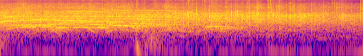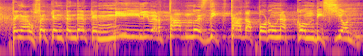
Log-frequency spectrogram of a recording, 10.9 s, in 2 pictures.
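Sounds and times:
joyful shouts and cheering voices: 0.0s - 3.7s
audience applause: 0.0s - 5.6s
speech: 5.6s - 10.8s.

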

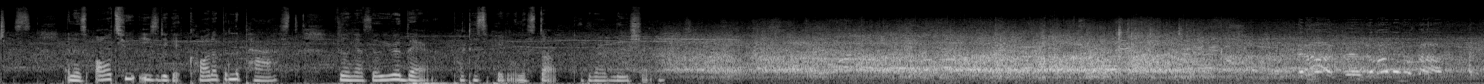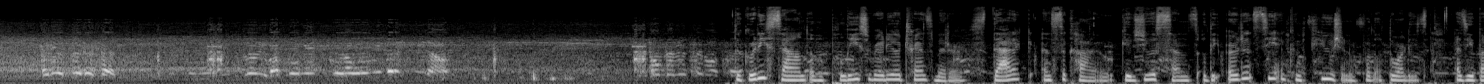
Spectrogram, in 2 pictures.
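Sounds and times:
thousands of angry protesters shouting at police: 0.0s - 22.2s
speech: 0.7s - 6.9s, 22.3s - 29.6s.

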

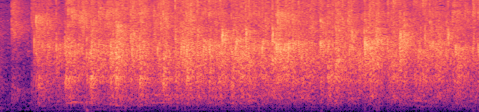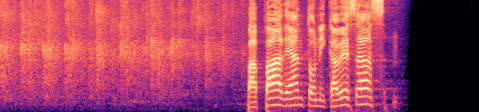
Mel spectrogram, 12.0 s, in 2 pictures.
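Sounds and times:
audience applause: 0.0s - 9.2s
speech: 9.1s - 11.0s.

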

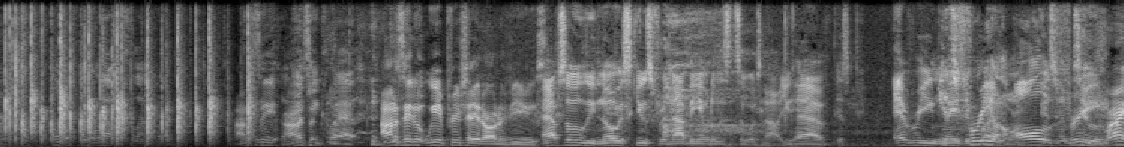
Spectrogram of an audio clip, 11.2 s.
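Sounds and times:
small group clapping hands: 0.0s - 2.7s
speech: 2.6s - 11.2s
vocal sounds: 6.6s - 7.9s.

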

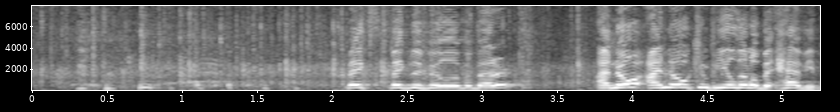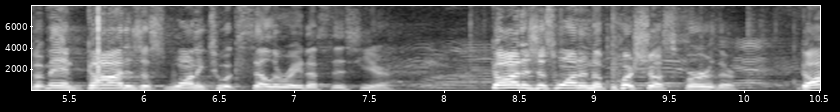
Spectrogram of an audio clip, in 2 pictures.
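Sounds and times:
audience clapping: 0.0s - 4.9s
speech: 2.1s - 10.5s.

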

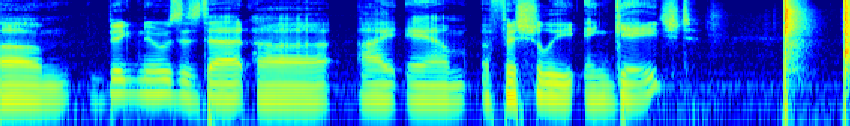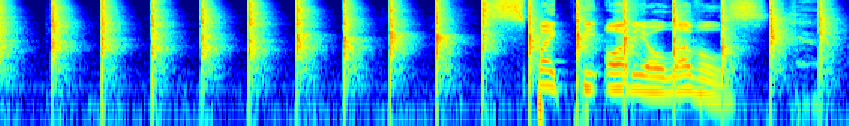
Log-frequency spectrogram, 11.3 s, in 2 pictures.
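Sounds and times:
speech: 0.0s - 4.7s, 9.2s - 11.1s
sharp loud hand claps: 5.2s - 11.3s.

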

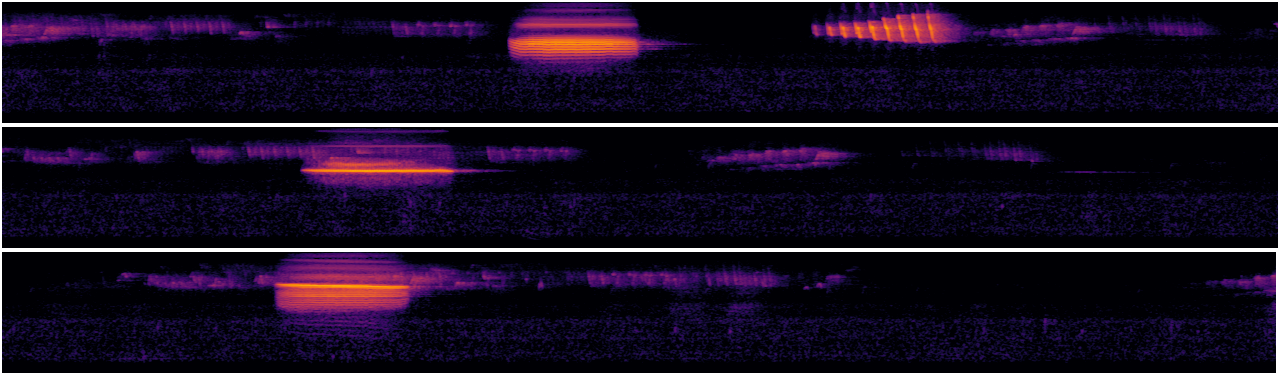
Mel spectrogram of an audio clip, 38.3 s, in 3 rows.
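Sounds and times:
Varied thrush buzzy whistle: 5.1s - 6.4s, 15.8s - 17.4s, 28.3s - 29.6s.

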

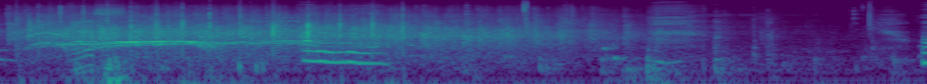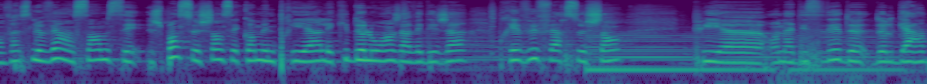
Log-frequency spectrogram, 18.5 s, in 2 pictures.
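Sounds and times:
audience applauding: 0.0s - 6.9s
speech: 3.0s - 3.9s, 9.4s - 18.5s.

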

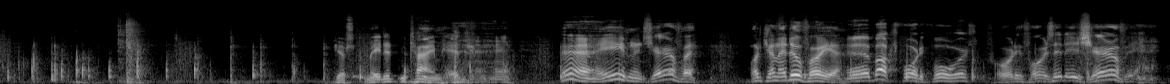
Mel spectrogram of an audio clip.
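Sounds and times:
footsteps running up a flight of stairs: 0.0s - 4.9s
speech: 3.4s - 11.6s.

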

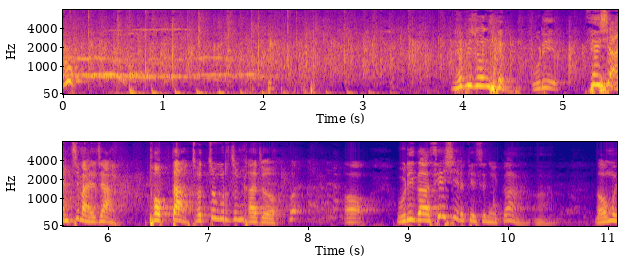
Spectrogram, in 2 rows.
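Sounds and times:
audience applause: 0.0s - 8.0s
speech: 3.9s - 11.0s
laughter: 7.6s - 8.6s.

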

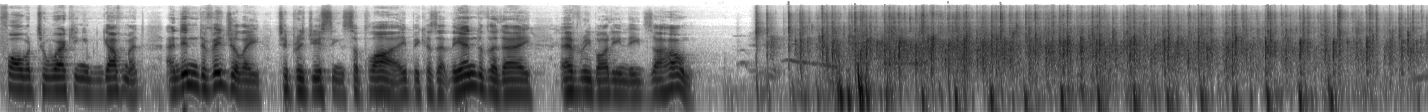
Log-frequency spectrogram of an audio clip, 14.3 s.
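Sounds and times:
speech: 0.0s - 7.7s
audience applause: 7.5s - 14.2s.

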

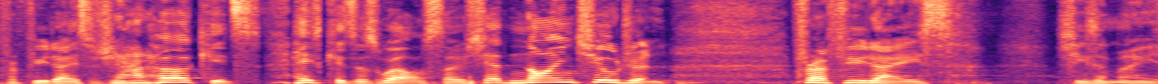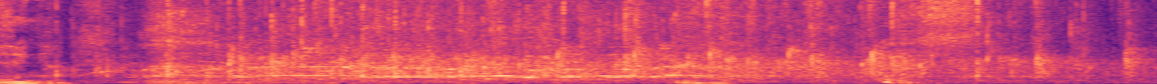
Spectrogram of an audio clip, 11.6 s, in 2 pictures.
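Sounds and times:
speech: 0.0s - 6.7s
crowd applauding: 6.2s - 11.5s
faint high whistle or cheer: 6.8s - 11.0s.

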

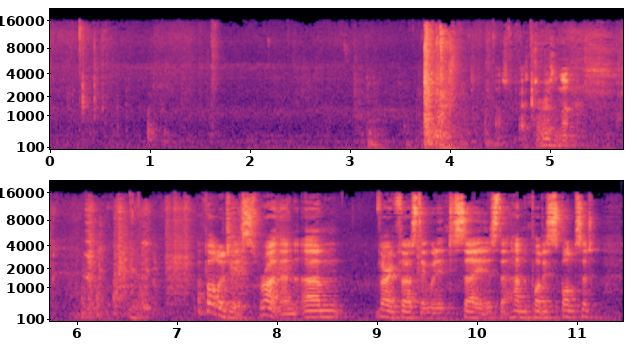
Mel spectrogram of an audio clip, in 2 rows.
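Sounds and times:
kitchen door being pushed shut: 3.7s - 4.4s
speech: 4.8s - 11.4s.

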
